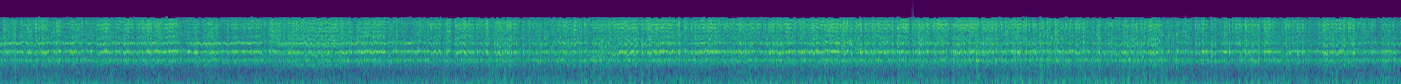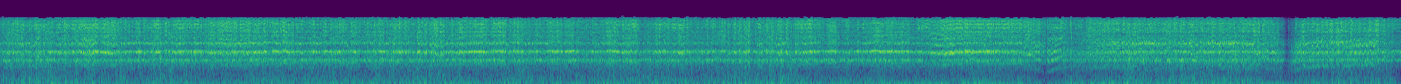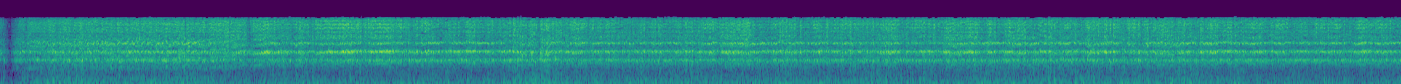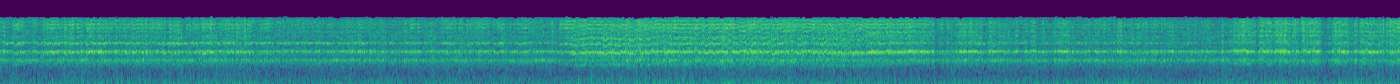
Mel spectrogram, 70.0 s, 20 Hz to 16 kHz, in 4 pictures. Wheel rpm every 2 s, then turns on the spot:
230, 230, 230, 220, 230, 230, 230, 230, 230, 230, 230, 230, 230, 230, 230, 180, 170, 130, 190, 220, 230, 240, 230, 230, 230, 230, 230, 230, 230, 230, 190, 200, 230, 230, 240.
none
